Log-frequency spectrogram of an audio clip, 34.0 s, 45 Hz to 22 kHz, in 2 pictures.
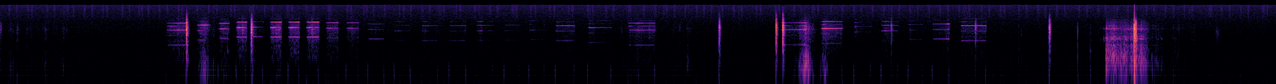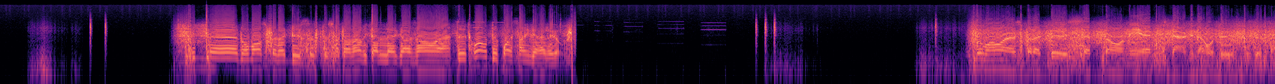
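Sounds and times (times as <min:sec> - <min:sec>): variometer beeping: 0:02.2 - 0:08.8, 0:10.4 - 0:13.2
sharp clicks: 0:02.4 - 0:03.5, 0:10.3 - 0:10.8, 0:18.1 - 0:18.5, 0:27.1 - 0:27.5.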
